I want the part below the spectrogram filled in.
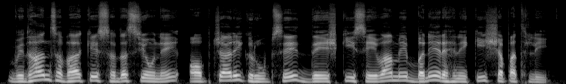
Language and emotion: Hindi, neutral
